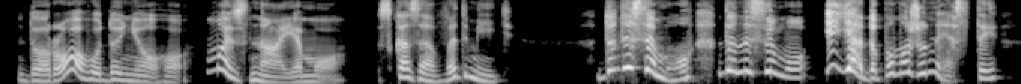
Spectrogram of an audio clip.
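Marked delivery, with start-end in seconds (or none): 5.0-8.3 very high-pitched, gleeful, joyful exclaiming. The little one offers to help the bears carry the tree: joyful exclamation. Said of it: "Радісно вигукнув в'язанчик".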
